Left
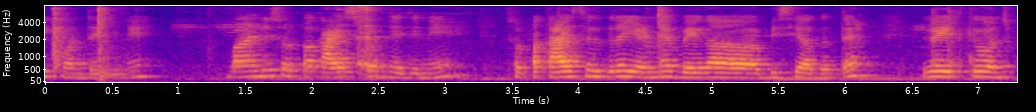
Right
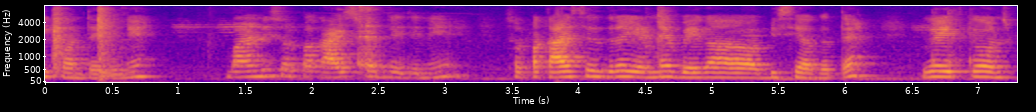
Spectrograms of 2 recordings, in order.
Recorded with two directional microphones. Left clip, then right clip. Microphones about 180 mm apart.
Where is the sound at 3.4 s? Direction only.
35° right (ahead or behind).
